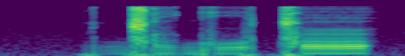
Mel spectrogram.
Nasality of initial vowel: oral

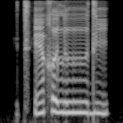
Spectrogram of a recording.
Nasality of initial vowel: nasal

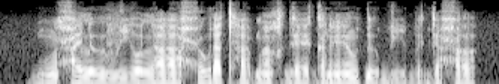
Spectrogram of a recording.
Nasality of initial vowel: nasal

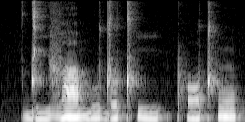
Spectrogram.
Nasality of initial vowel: oral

